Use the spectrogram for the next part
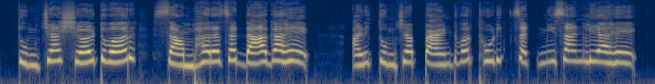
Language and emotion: Marathi, disgusted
